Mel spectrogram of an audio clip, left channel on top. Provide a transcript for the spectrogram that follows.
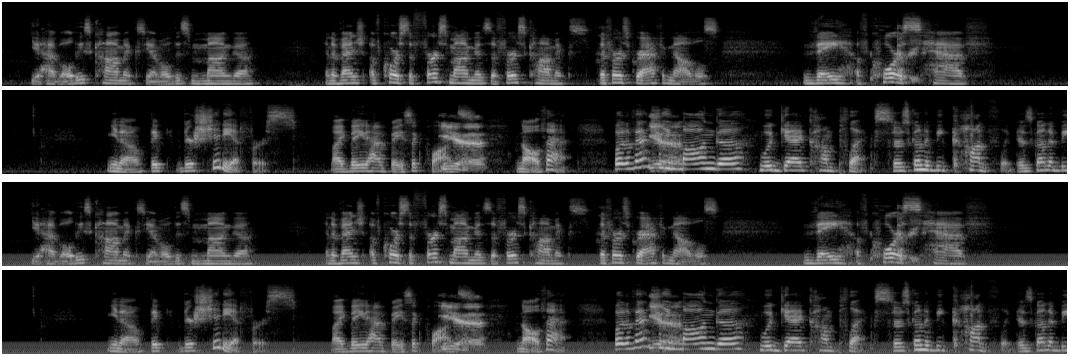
you have all these comics, you have all this manga, and eventually, of course, the first mangas, the first comics, the first graphic novels, they of course have, they're shitty at first. Like, they have basic plots, Yeah. and all that. But eventually, Yeah. manga would get complex. There's going to be conflict. There's going to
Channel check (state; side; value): noise; right; hum, 19 dB below the sound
